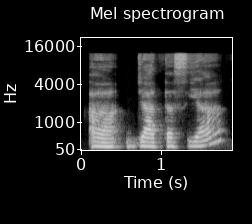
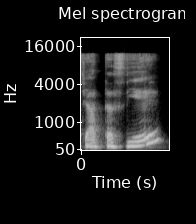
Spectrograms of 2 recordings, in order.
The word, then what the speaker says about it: jātasya: Jātasya and not jātasye.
